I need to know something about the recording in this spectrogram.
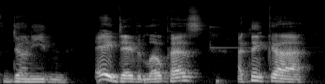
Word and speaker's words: Dunedin: little hard to pronounce it looks like Doudna din but it's Dunedin hey David Lopez I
